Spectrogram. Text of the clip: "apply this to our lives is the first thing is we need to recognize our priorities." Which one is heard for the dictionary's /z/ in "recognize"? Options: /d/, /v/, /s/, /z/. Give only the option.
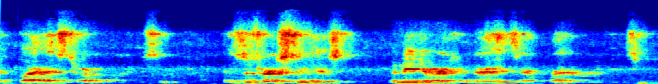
/z/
